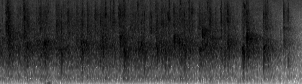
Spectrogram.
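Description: An audience at a talk on building a culture of peace breaks into sustained applause, dense rapid clapping from a crowd that swells and eases over a few seconds, close and loud, with no speech.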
